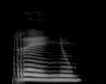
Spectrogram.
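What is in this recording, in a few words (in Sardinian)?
"regnu", female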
